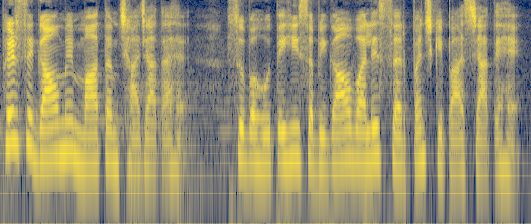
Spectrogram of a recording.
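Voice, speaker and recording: A woman's voice: lowish voice, moderate pace. A woman narrating a cartoon story from a script. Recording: faint music behind.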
